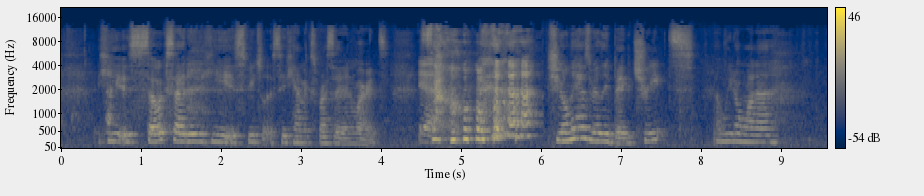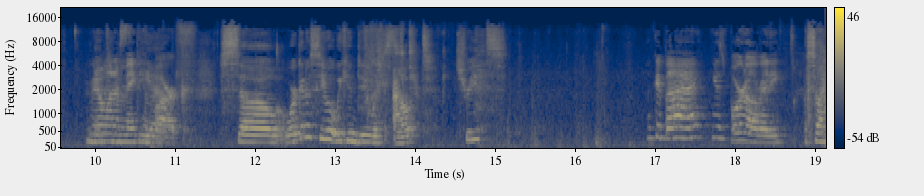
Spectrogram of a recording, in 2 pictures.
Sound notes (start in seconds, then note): 5.4 laughs; 14.3 whispers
